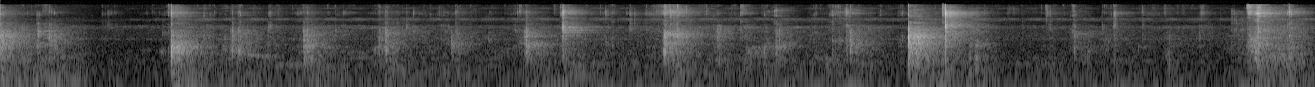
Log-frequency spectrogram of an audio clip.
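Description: Close-up eating sounds of a person chewing chicken curry and rice: faint wet chewing with a dozen or so short, irregular lip smacks and clicks, the loudest a little after halfway.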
